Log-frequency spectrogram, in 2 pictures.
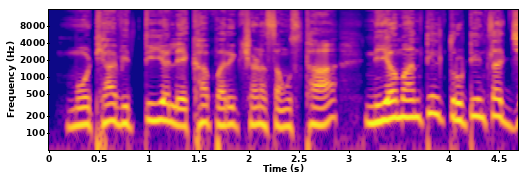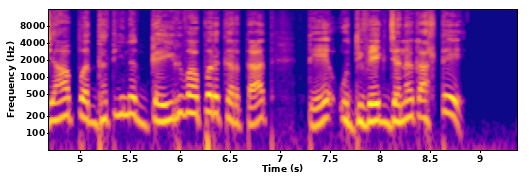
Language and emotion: Marathi, disgusted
